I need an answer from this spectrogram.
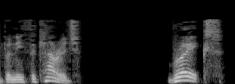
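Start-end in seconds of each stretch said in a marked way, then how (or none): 1.7-2.2 higher-pitched, pleased announcement; announcing. A narrator's reading. Dwarf names what he found under the wagon, announcing. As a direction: announce the discovery. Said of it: "he announced".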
